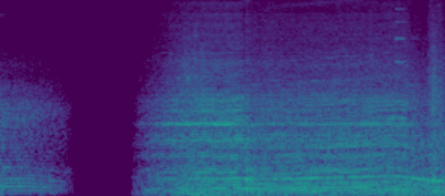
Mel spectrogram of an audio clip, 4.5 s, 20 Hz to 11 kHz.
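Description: A 2015 Mercedes-AMG C 63 S engine in Gran Turismo 7 pulls hard on track, cutting out briefly and then returning as a loud, sustained high-revving drone.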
